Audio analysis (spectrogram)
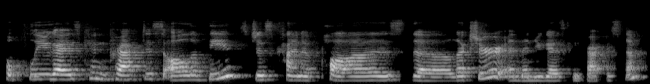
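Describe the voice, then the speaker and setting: A woman's voice: medium pitch, normal speed. A woman teacher giving a recorded lecture in an informal, filler-heavy way, reading example sentences aloud to show word stress. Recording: roomy, distant, dull audio.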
